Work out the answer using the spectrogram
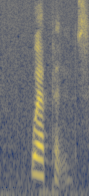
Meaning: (noun) plural of weapon; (verb) third-person singular simple present indicative of weapon
- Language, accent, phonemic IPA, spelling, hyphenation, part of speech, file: English, US, /ˈwɛpənz/, weapons, weap‧ons, noun / verb, En-us-weapons.ogg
